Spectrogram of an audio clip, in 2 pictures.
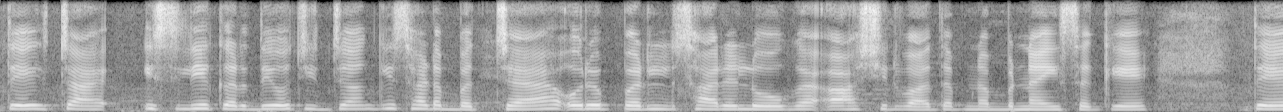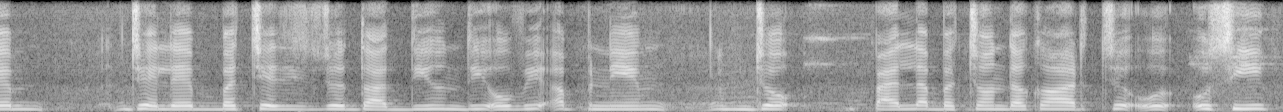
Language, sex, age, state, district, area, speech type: Dogri, female, 18-30, Jammu and Kashmir, Reasi, urban, spontaneous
